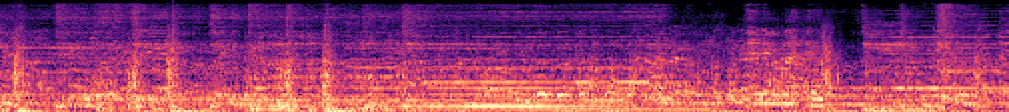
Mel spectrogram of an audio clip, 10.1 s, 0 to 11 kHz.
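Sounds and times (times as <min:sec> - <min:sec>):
people chatting in a large hall: 0:00.0 - 0:10.0.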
